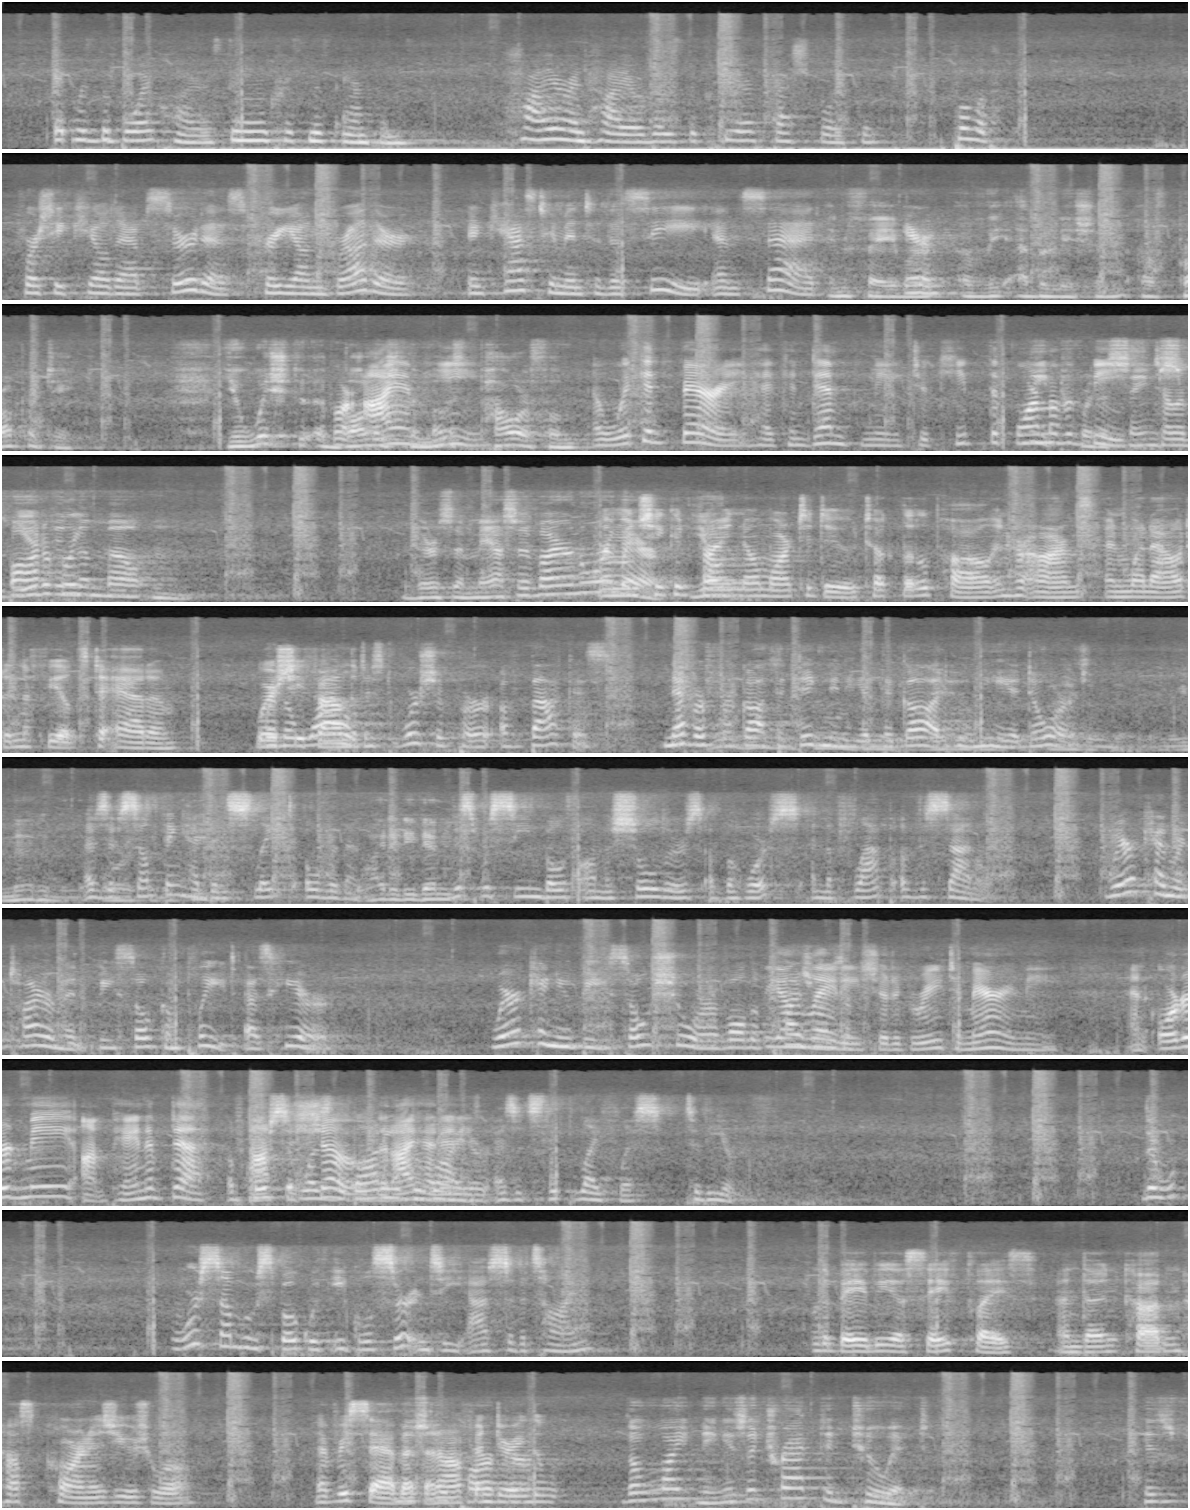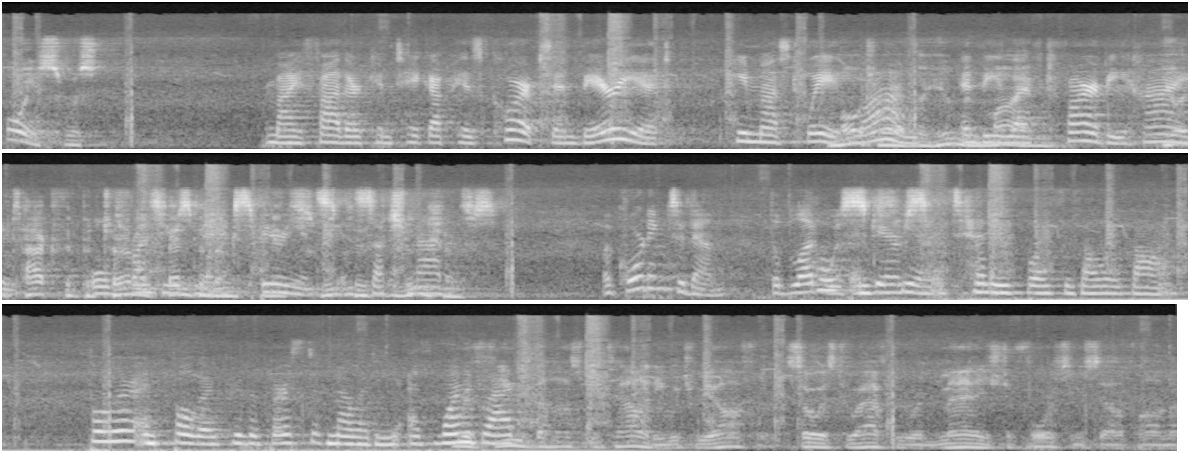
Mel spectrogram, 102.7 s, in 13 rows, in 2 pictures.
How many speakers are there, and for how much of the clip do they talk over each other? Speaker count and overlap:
9, about 21%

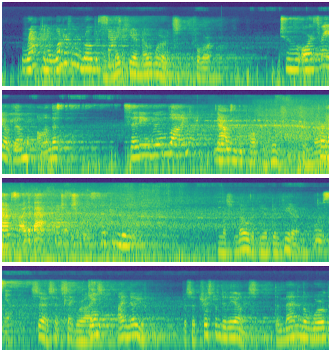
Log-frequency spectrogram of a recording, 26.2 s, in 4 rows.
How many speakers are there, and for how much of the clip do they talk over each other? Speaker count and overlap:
3, about 14%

